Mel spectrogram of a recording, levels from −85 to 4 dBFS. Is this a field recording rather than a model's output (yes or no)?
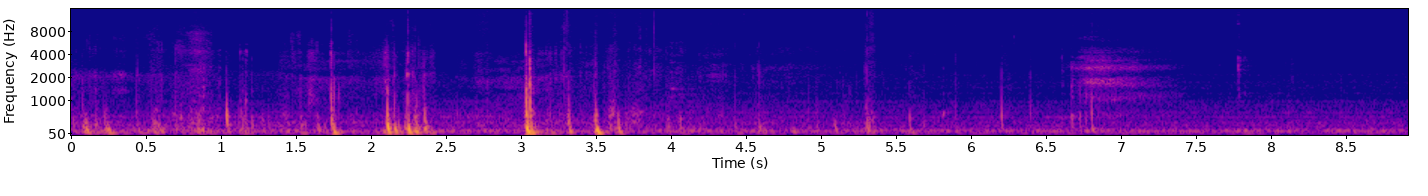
yes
